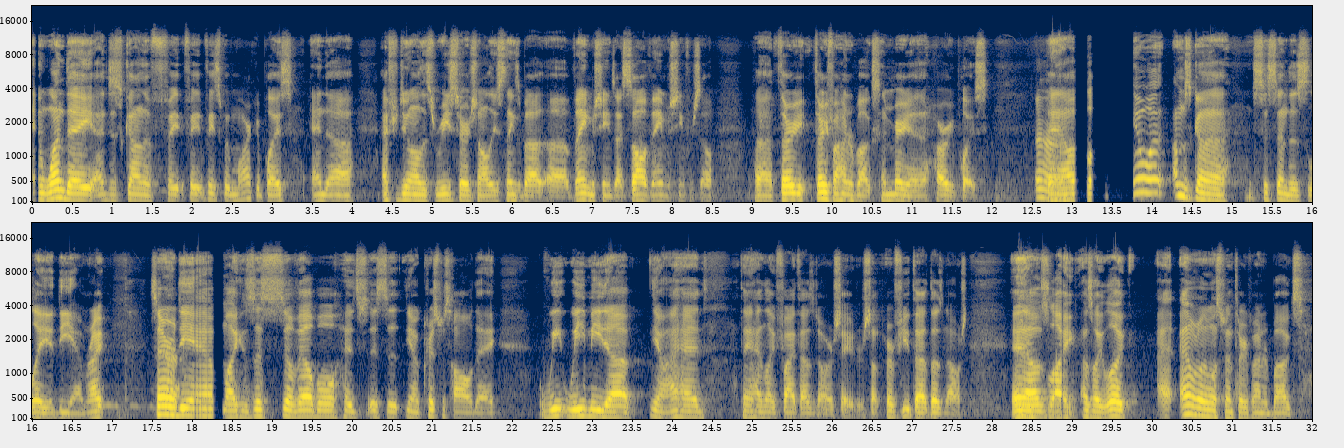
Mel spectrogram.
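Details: Adult man who stutters, pronounced with blocks in childhood, varying day to day, showing repetitions; stuttering.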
